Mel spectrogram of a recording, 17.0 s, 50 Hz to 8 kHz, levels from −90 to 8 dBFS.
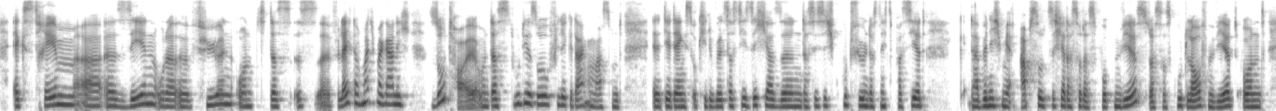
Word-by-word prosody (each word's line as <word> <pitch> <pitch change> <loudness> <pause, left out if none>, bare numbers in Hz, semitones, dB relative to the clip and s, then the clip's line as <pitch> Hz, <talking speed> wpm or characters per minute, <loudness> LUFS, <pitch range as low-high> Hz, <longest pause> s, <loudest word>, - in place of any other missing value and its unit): extrem, 220 +5 +1
äh, 95 - -1
äh, - - -1
sehen 200 +9 +2
oder, 180 -7 -1
äh, 170 -1 0
fühlen 240 +7 0
und 185 -6 -5
das 180 0 -1
ist, 180 +2 -8
äh, 100 0 -2
vielleicht 225 - +2
auch 255 - +2
manchmal 270 0 +2
gar 235 0 +3
nicht 235 0 0 0.2
so 255 - +1
toll. 375 - -1
Und 180 0 -3
dass 185 0 +1
du 240 +4 -3
dir 255 -1 +4
so 230 -1 +2
viele 215 -2 -2
Gedanken 185 -1 -1
machst 165 0 -7
und, 165 -2 -5 0.4
äh, 175 0 +1
dir 180 +1 +2
denkst, 170 -1 +1
okay, 175 +2 -4
du 175 -2 -3
willst, 175 +1 0
dass 190 0 -1
sie 205 - 0
sicher 205 -1 +1
sind, 175 0 +1
dass 170 -1 -4
sie 190 - -4
sich 195 +1 -6
gut 220 -1 -3
fühlen, 190 -1 +2
dass 180 0 -3
nichts 185 0 -3
passiert. 185 +2 +1 0.6
Da 175 - 0
bin 190 +3 +5
ich 195 0 +1
mir 175 -4 +1
absolut 185 +3 +1
sicher, 190 +1 0
dass 180 -1 -2
du 180 - -1
das 160 -1 -4
wuppen 170 +1 0
wirst, 215 - +2
dass 155 0 0
das 160 -1 -8
gut 190 -3 -1
laufen 170 0 +2
wird. 175 +4 +3
Und 170 0 +3
185 Hz, 220 wpm, -25 LUFS, 170-205 Hz, 0.6 s, bin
